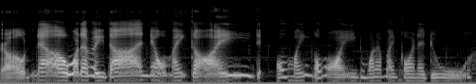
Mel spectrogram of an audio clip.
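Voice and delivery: hammed-up "I'm doomed" whine; mock panic. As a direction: wail in pretend horror. Mock panic over clip going to Twitter.

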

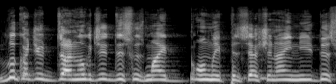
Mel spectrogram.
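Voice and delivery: shrieking outrage at the lost possession; furious yelling. Retold or imitated. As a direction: yell at him over the broken pot. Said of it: "and he starts yelling".

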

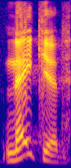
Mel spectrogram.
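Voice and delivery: put-on "naked" said carefully as NAY-kid; "naked" set apart, carefully without a southern accent. Shown as a demonstration. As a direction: avoid the southern drawl on "naked". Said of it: "without the southern accent".

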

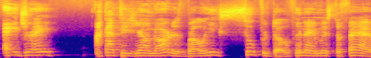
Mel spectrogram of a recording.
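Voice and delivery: imitating his pitch. Editor pitching [name] to [name], high hyped voice. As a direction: sell the young artist eagerly. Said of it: "I'm like".

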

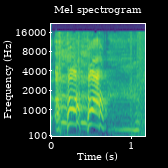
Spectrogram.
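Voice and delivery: high-pitched delighted cackle; sudden squealing laugh; high burst of laughter. Real, not acted. Amused by the confusion.

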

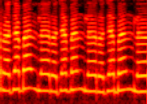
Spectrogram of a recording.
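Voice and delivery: high, sing-song call announcing her arrival. Acted. Announcing to the family that Roja has come, calling out high. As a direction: call it out to the whole house, pitched high.

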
